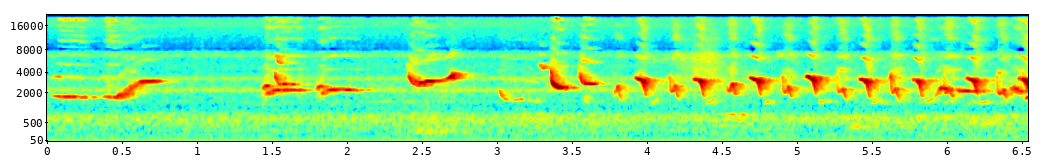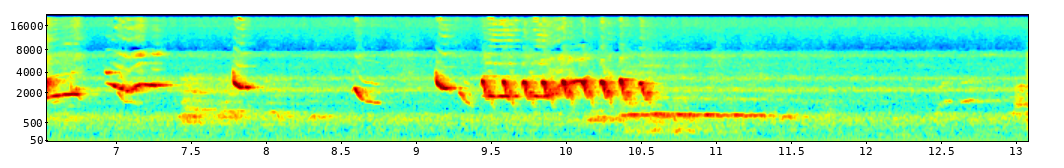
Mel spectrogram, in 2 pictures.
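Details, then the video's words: Black-striped sparrow, locally Tumba Yegua, in nature: many varied whistled slurs and chirps in loose sequence, a lower note or two from another sound, then a fast tight trill of repeated notes near the end. "HACER TRINAR a Tumba Yegua Audio para estimular el CANTO a estas bellas aves en la NATURALEZA"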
